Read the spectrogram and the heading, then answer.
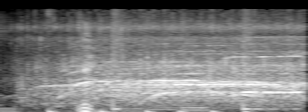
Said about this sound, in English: So where's the claps for Bosa?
